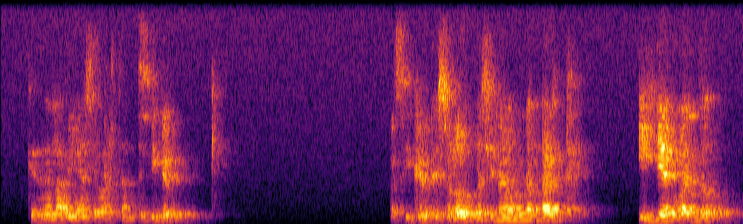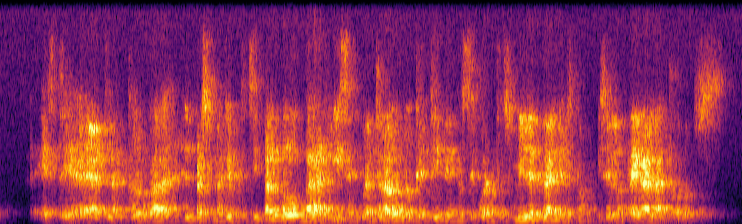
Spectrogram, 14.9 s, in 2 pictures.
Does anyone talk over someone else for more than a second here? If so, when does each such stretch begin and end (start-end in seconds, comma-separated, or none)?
none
